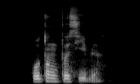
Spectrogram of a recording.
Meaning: as much as possible
- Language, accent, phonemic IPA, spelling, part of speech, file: French, France, /o.tɑ̃ k(ə) pɔ.sibl/, autant que possible, adverb, LL-Q150 (fra)-autant que possible.wav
